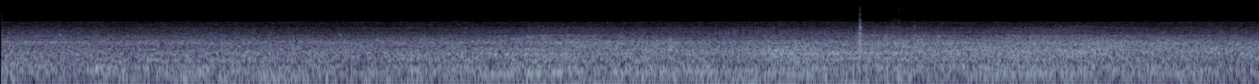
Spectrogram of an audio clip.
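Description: A diesel train rumbles steadily as it rolls slowly closer.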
